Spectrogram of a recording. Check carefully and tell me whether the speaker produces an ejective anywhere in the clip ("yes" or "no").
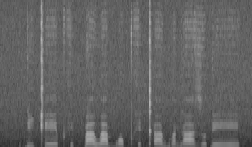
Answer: yes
